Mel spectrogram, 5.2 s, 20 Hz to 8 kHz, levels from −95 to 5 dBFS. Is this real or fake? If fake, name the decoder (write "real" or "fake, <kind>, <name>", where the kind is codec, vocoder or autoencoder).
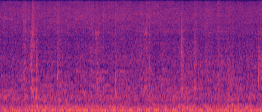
fake, codec, DAC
